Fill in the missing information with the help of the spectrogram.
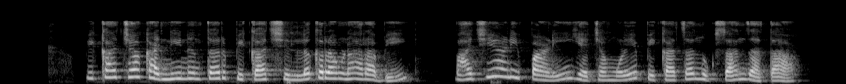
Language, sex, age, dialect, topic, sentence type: Marathi, female, 56-60, Southern Konkan, agriculture, statement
